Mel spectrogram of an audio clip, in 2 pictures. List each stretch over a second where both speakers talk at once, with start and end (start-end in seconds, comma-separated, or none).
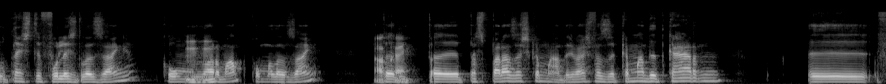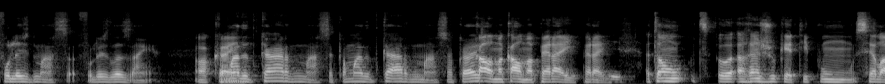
none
